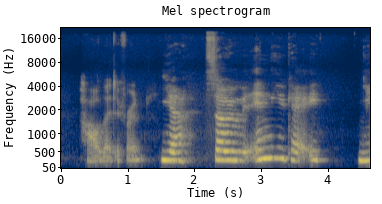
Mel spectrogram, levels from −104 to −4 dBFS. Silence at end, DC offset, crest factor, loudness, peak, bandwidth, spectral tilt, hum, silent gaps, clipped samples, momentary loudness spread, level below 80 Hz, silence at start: 0 s; under 0.1%; 18 dB; -28 LUFS; -12 dBFS; 19.5 kHz; -3.5 dB/octave; none; none; under 0.1%; 15 LU; -86 dBFS; 0.3 s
